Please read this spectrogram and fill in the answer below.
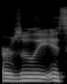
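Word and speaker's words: Erzulie: Urzuli. I think it's a Creole, a French Urzuli.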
